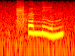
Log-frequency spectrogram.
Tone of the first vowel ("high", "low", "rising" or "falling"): high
